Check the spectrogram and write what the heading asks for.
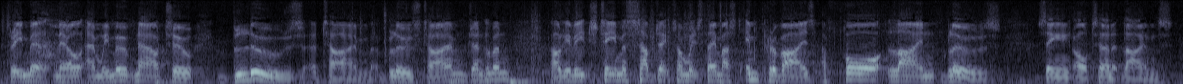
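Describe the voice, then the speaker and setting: A man chairing a radio comedy panel game, announcing games and scores in a brisk, dry way. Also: mid-range voice, expressive. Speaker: quiz chairman. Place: radio studio with live audience. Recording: 1970s radio archive, noisy.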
